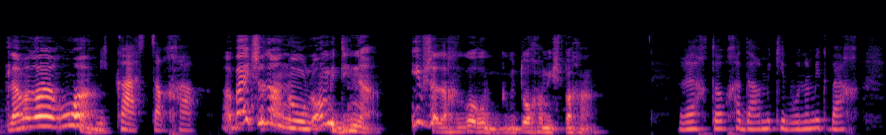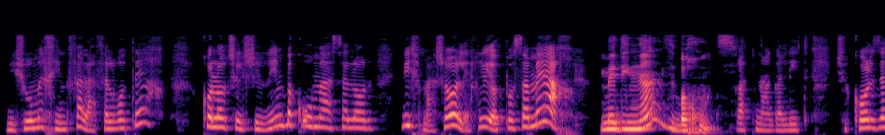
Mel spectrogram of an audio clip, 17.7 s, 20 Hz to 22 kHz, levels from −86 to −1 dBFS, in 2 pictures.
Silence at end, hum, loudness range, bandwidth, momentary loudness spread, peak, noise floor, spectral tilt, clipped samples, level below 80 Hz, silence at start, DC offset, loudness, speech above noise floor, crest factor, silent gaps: 0 s; none; 9 LU; 7.8 kHz; 16 LU; -6 dBFS; -68 dBFS; -6 dB/octave; under 0.1%; -64 dBFS; 0.05 s; under 0.1%; -26 LUFS; 42 dB; 20 dB; none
